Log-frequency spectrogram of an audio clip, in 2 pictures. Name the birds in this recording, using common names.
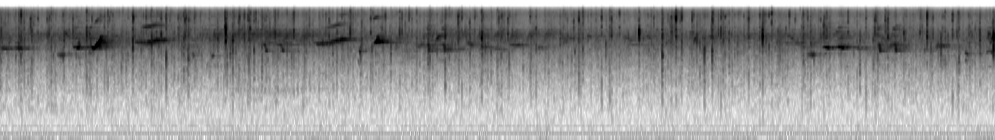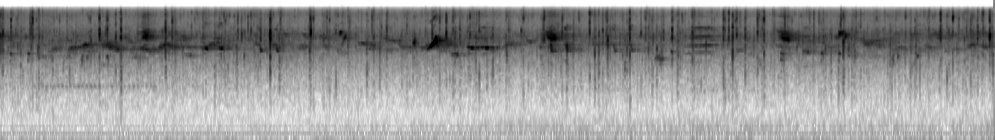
Iiwi, Hawaii Amakihi, Red-billed Leiothrix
